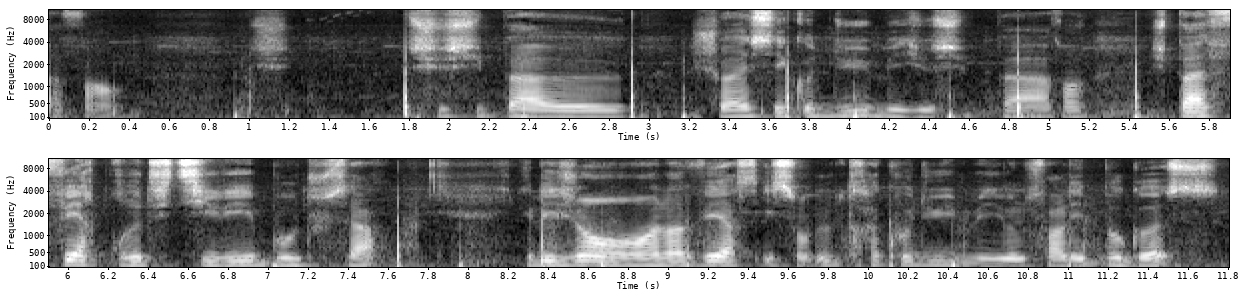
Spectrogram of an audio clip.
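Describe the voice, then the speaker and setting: A man's voice: on the low side, steady tone, normal speed, very noisy. A teenage boy chatting casually over his gameplay, rambling with many fillers and restarts in a slightly cracking, wavering voice. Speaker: gaming channel host.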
